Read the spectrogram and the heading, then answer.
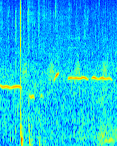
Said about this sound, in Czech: Pokládá proutěný koš s jídlem. Začíná si pískat.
